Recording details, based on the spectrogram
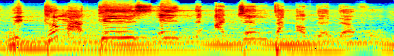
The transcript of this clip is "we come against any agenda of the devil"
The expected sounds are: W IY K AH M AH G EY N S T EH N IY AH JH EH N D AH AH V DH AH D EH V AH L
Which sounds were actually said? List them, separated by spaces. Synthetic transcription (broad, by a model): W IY K AH M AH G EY S IH N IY AH JH EH N D AH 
